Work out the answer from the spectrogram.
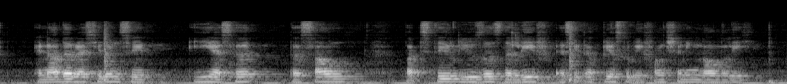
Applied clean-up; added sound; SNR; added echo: none; Drum; 16 dB; reverberation time 2.5 s.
